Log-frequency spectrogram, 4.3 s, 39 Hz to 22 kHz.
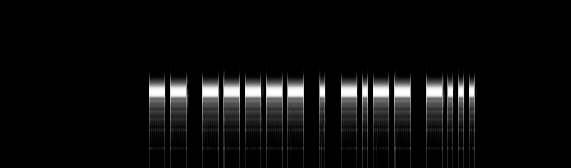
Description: Morse code, heard as a keyed tone, about 31 wpm, 700 Hz. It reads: M0EYB
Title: DXCC-100 Call Signs - 5 Characters - 30wpm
